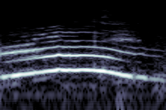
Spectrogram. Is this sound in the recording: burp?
no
